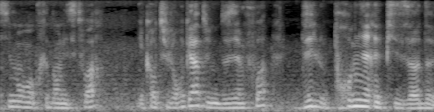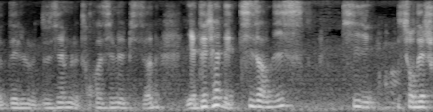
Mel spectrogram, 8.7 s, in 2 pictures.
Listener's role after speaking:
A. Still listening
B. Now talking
A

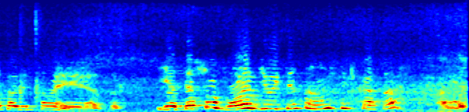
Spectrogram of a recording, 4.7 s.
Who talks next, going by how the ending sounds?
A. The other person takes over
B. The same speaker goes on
A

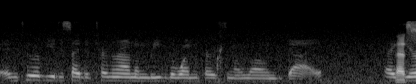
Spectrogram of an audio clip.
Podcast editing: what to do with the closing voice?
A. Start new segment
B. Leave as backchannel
B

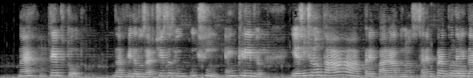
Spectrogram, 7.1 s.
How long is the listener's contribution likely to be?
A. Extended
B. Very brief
B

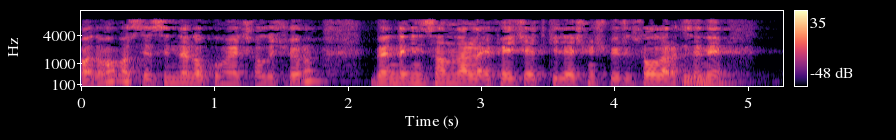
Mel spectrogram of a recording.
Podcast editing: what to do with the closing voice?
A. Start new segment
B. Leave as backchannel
B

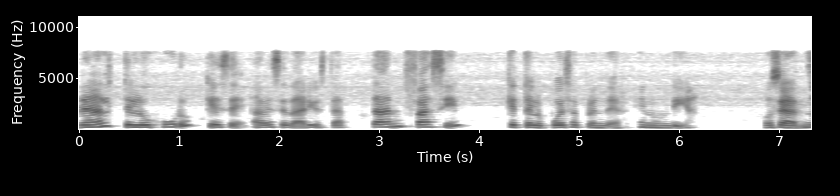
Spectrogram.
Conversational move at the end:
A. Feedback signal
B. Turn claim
A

